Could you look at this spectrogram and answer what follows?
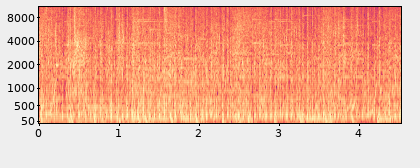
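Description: Rapid ink gun fire from an Aerospray RG in a Splatoon 2 online match, a dense continuous stream of spraying shots with game effects layered over it, loud and steady throughout.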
